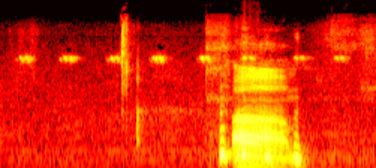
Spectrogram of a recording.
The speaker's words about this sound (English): I think that cricket's eating my leg.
